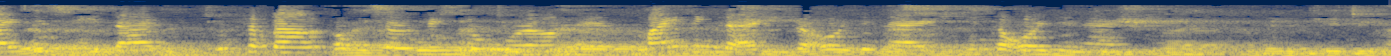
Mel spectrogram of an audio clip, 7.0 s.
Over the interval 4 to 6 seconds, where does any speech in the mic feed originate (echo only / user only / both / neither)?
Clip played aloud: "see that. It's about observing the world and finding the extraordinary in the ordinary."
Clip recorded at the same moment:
both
